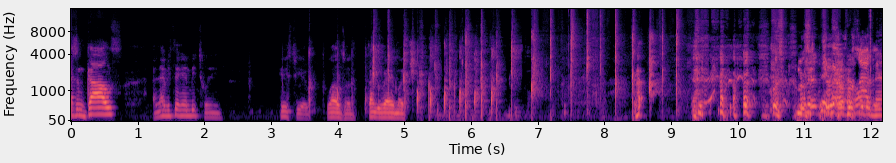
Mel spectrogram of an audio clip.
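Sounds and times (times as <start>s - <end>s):
speech: 0.0s - 2.3s, 3.1s - 5.6s, 9.3s - 12.1s
hand slaps swatting at gnats: 3.5s - 9.5s
people laughing and chattering: 9.4s - 12.1s.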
